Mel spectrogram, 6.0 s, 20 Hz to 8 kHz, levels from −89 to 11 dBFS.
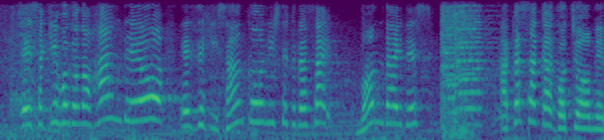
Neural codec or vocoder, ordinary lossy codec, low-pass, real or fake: none; Opus, 24 kbps; 7.2 kHz; real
